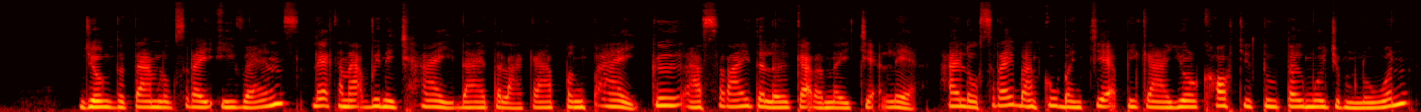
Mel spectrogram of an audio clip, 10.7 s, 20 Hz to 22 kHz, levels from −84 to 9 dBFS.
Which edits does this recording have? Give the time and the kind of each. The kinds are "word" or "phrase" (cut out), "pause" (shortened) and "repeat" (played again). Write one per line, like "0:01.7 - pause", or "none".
0:02.3 - pause
0:04.8 - pause
0:07.0 - pause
